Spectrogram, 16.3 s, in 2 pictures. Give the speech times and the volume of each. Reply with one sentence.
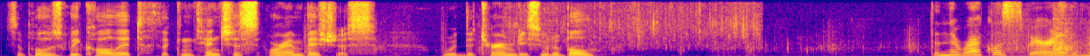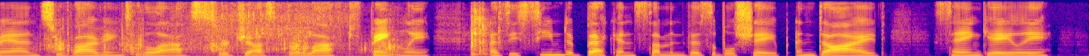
You can hear the speech from 0.1 to 4.5 s, getting quieter then louder; and from 7.0 to 16.1 s, at a steady volume.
